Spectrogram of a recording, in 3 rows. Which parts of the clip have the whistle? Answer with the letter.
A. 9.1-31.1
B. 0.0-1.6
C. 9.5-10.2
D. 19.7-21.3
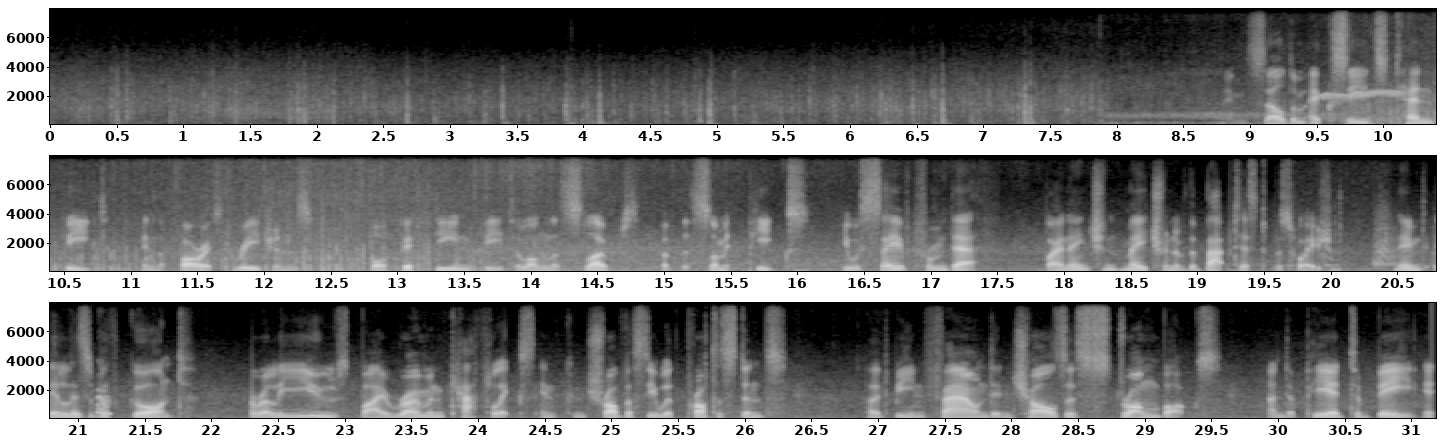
C.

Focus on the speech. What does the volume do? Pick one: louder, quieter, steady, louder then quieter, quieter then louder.
steady.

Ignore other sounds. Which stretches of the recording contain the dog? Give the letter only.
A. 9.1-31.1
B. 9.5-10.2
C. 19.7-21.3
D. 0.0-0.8
C.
